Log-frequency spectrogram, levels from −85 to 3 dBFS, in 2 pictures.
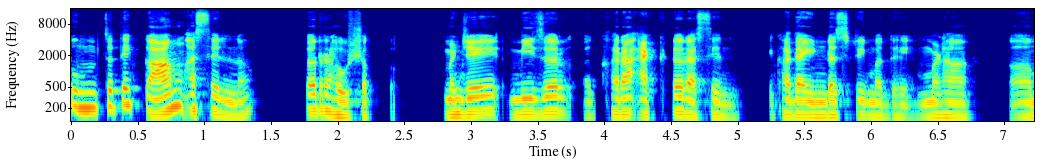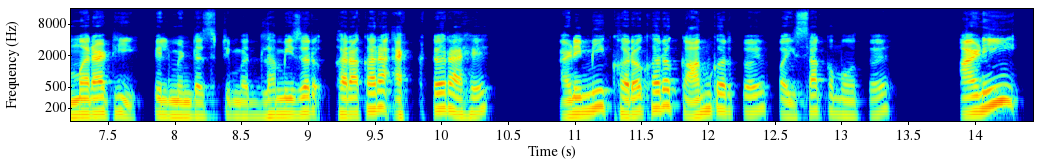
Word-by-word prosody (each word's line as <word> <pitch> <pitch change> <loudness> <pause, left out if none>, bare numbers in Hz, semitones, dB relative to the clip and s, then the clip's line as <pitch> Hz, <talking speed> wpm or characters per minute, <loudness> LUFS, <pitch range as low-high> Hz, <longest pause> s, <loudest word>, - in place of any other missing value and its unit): तुमचं 200 0 -1
ते 240 - +3
काम 175 +7 +8
असेल 180 -3 -1
ना, 130 +4 -8 0.4
तर 180 - +2
राहू 160 -7 0
शकतो. 130 - -10 0.4
म्हणजे 160 +4 +3 0.2
मी 150 +1 +2
जर 165 +2 +1 0.2
अ, 135 - -11
खरा 155 0 +3
ॲक्टर 160 +3 +3
असेन 130 -4 -2 0.2
एखाद्या 145 -1 +1
इंडस्ट्रीमध्ये 130 -3 -3
म्हणा, 130 0 -4 0.3
अ, 130 +2 -5
मराठी 150 0 +3 0.2
फिल्म 140 -2 -2
इंडस्ट्रीमधला 130 +1 -6
मी 150 +1 -1
जर 165 +2 +1 0.2
खरा-खरा 165 +7 +3
ॲक्टर 165 +7 +1
आहे 155 0 0 0.6
आणि 140 +4 +4
मी 205 +6 -2
खरं-खरं 165 +8 +1
काम 185 - +2
करतोय, 180 -2 -4
पैसा 130 +7 -3
कमवतोय 150 -2 -10 0.6
आणि 225 +11 +5
150 Hz, 145 wpm, -23 LUFS, 135-175 Hz, 0.6 s, काम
